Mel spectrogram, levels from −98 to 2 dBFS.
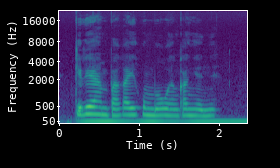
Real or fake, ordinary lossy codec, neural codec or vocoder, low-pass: real; none; none; none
